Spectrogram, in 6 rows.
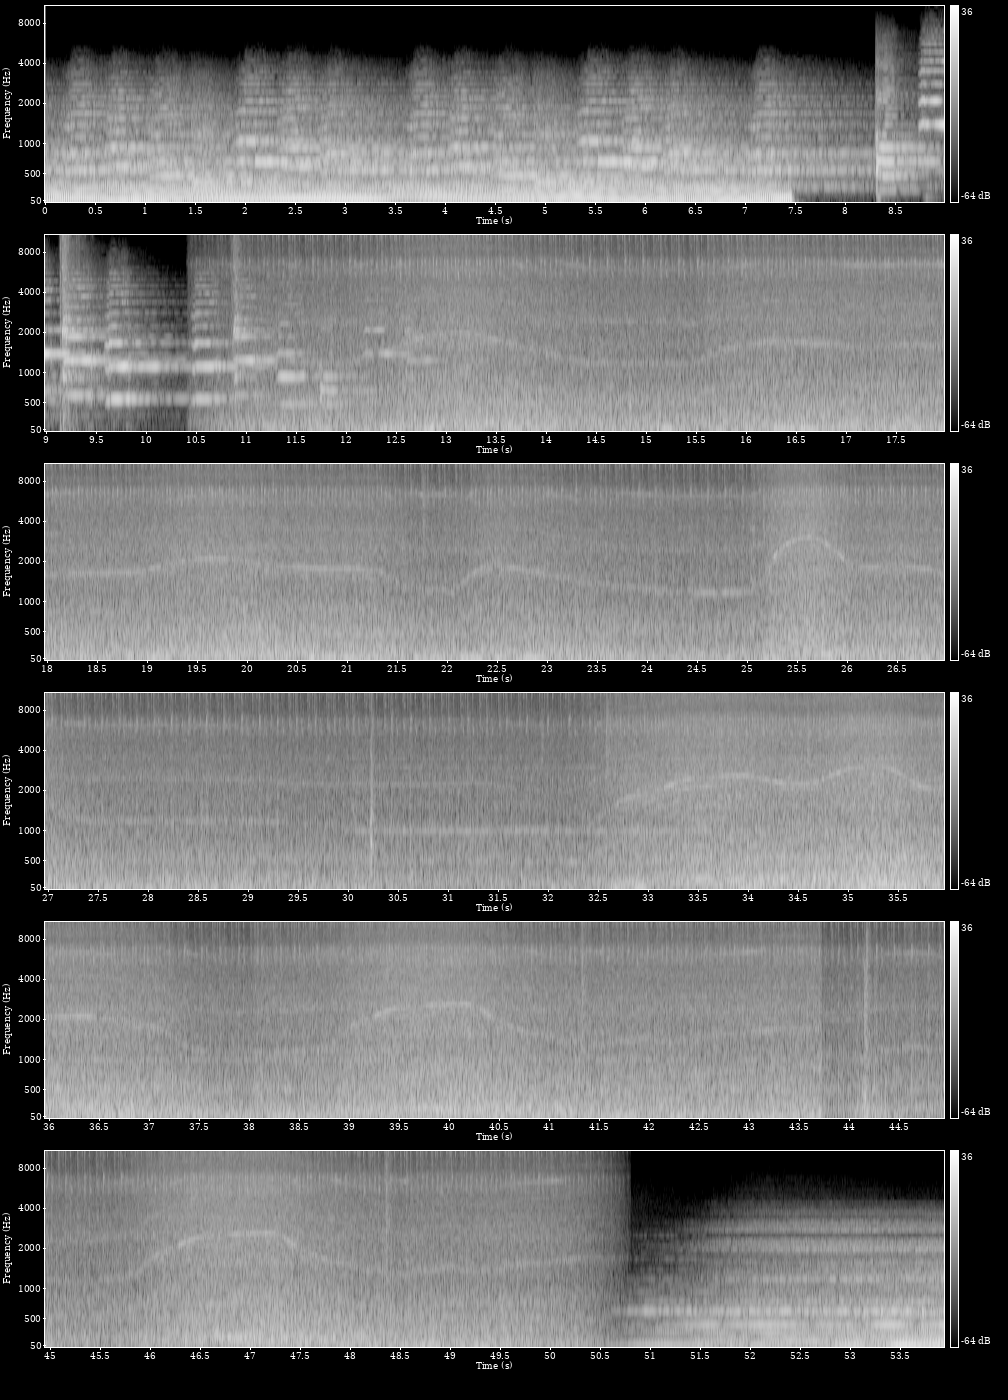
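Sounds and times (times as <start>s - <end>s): toy car electric motor whining: 10.8s - 50.6s
steady running noise: 10.8s - 50.7s.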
